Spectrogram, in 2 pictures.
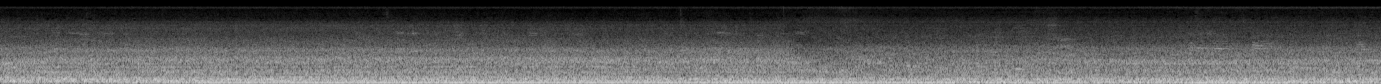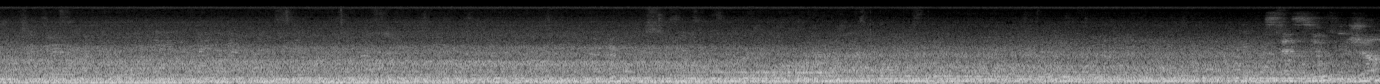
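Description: A Montreal Metro Azur train running through a tunnel on rubber tyres, heard from inside the car as a steady rumble of running noise. A low hum under the rumble weakens a little past the middle.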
